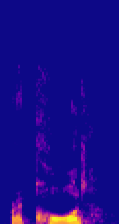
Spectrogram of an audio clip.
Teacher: this is a verb so you're stressing syllable number two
